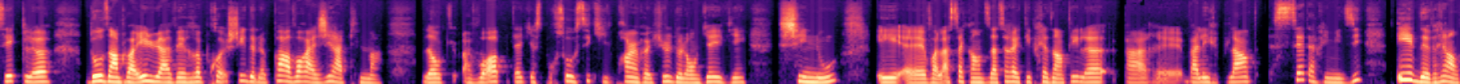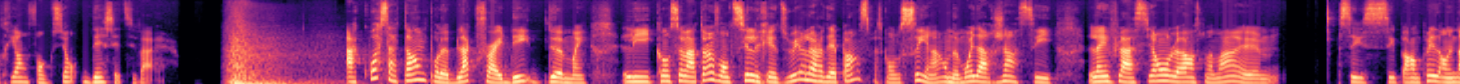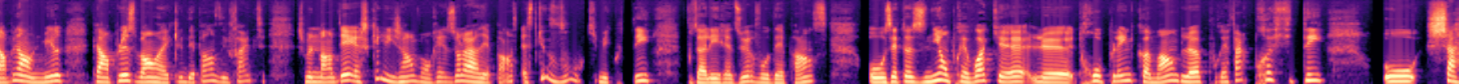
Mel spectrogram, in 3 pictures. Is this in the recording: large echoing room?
no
